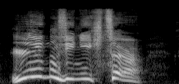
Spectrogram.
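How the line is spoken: Calling out. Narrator (German): rief Mr

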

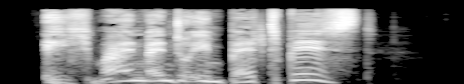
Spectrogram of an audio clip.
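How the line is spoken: Hissed angrily. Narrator (German): fauchte Dudley

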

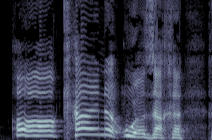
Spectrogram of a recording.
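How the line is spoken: Indignant woman calling after. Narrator (German): rief die fette Dame entrüstet nach

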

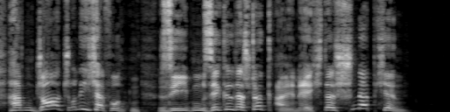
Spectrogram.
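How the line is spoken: Loud announcement to crowd. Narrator (German): verkündete Fred laut der aufgeregten Schülerschar

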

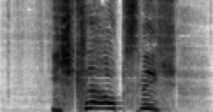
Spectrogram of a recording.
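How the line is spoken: Shouted. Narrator (German): schrie Hermine

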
